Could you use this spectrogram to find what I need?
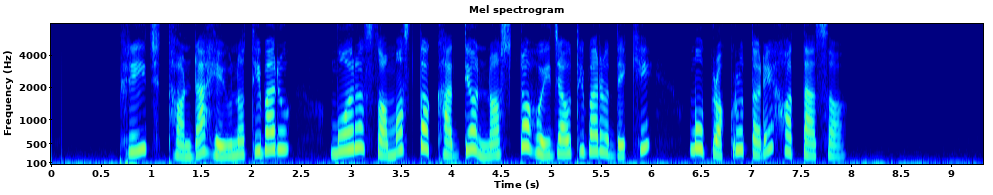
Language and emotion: Odia, sad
